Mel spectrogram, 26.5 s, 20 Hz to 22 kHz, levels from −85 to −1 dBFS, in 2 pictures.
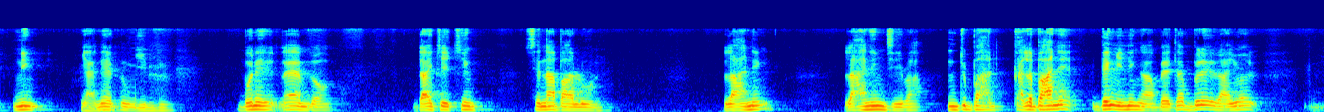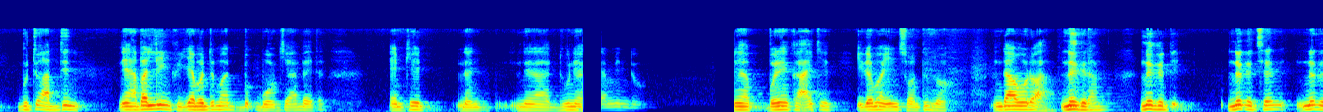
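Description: A speech recording: at 1.33 to 1.36 s a brief buzzy, held tone replaces about 30 ms of sound before a slight warble as it resumes, from concealed Bluetooth headset packet loss, where the receiver repeats recent waveform to cover the gap. From 19.07 to 20.59 s a 190 ms silence gives way to duller, noticeably quieter audio with nothing above 3.8 kHz and a faint new noise floor, likely from the input being switched to a poorer device with a narrower band, beneath the light graininess of the mSBC headset codec.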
